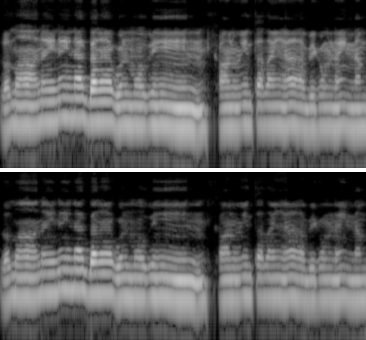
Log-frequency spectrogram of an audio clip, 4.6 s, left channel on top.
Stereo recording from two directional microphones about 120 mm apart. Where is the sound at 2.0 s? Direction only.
45° right (ahead or behind).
